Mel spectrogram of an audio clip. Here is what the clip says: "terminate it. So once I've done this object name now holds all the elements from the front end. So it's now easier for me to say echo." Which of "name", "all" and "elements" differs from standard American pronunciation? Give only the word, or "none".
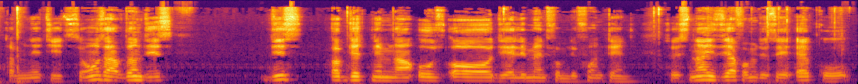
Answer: elements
